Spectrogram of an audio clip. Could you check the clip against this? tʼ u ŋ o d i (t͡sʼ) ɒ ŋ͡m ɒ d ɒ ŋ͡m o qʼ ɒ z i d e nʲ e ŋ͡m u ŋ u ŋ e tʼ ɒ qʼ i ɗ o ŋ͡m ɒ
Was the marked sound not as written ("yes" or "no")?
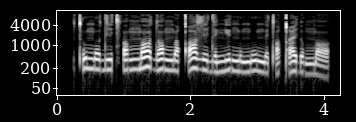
no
